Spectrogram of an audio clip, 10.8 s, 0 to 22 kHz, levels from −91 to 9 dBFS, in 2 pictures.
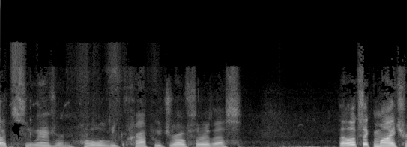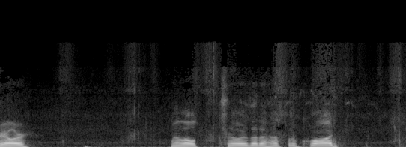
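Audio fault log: No fault is found in this audio.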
